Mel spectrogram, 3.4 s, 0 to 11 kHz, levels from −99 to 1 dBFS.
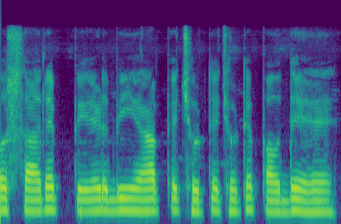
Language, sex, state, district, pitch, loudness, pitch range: Hindi, male, Uttar Pradesh, Lucknow, 130 Hz, -17 LUFS, 125-135 Hz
